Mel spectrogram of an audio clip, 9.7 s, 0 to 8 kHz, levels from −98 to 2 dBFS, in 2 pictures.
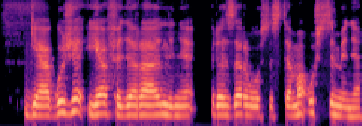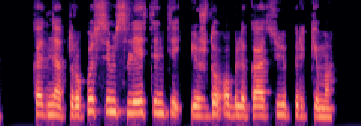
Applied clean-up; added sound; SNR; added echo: none; none; none; none.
